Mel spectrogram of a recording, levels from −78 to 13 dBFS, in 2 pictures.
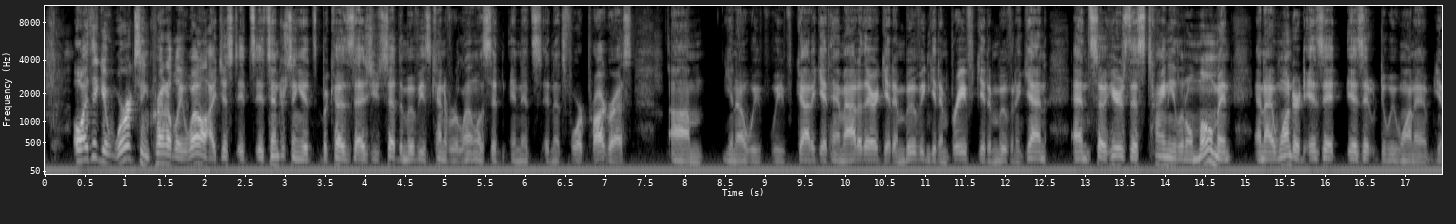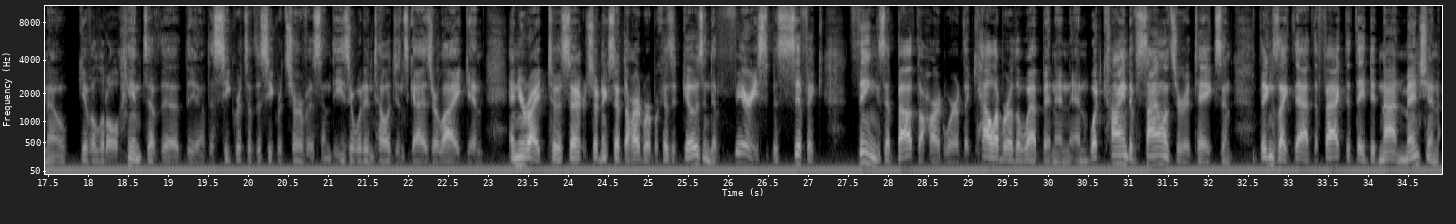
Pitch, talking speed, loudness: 95 Hz, 235 wpm, -21 LUFS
